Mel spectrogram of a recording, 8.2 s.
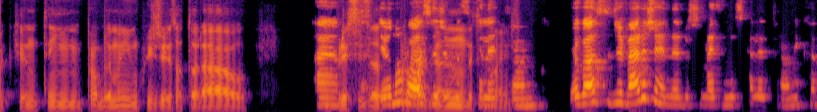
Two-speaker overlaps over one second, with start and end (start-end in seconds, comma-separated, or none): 3.2-5.3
